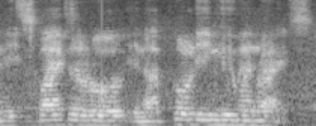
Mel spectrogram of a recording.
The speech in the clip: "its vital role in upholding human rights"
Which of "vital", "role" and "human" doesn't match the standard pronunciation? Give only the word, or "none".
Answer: vital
